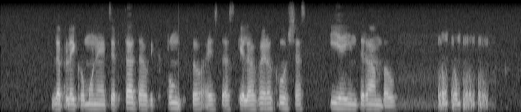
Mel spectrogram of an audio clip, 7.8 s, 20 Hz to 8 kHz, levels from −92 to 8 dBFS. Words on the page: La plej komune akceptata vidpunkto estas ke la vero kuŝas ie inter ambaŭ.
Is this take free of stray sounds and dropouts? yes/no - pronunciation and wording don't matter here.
no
